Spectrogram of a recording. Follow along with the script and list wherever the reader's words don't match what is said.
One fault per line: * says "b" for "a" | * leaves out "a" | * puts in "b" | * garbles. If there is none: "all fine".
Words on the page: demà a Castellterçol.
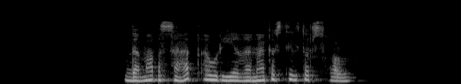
* puts in "passat hauria d'anar"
